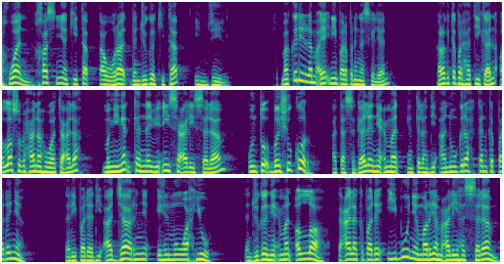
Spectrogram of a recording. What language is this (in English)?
Malay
